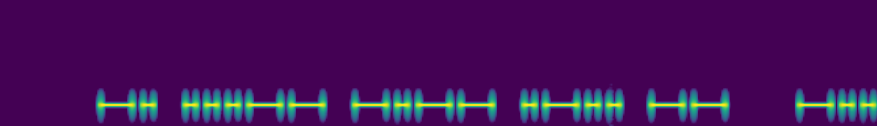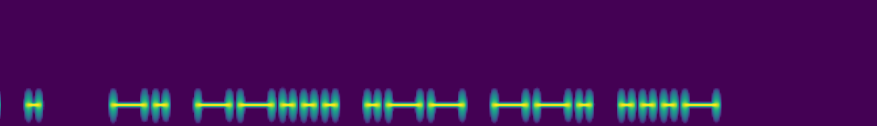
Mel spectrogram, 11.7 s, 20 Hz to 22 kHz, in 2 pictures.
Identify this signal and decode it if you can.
Morse code, heard as a keyed tone, about 17 wpm, 700 Hz. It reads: N3YLM DE N7WGV
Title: USA Callsign DE Callsign - 5 Characters - 17wpm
